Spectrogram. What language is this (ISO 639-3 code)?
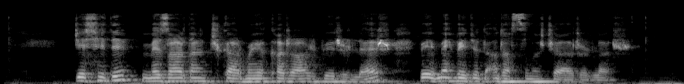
tur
